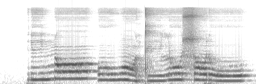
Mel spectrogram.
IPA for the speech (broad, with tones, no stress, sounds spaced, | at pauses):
ɾ i˧ n ɔ˦ | o˦ w ɔ̃˦˨ t i˧ l o˦ s ɔ˦ ɾ o˧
